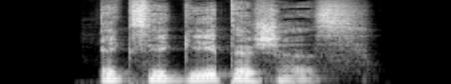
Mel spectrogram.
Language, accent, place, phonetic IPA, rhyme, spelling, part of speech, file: German, Germany, Berlin, [ɛkseˈɡeːtɪʃəs], -eːtɪʃəs, exegetisches, adjective, De-exegetisches.ogg
- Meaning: strong/mixed nominative/accusative neuter singular of exegetisch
